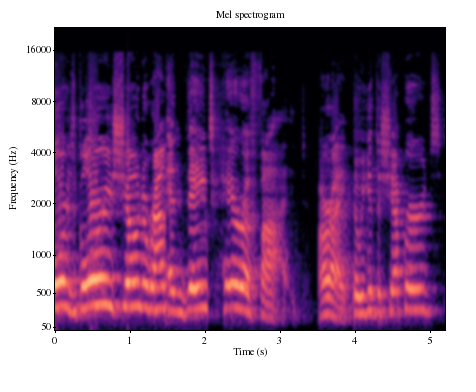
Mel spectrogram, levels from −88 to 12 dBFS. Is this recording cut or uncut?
cut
